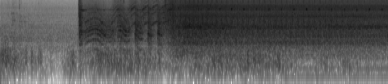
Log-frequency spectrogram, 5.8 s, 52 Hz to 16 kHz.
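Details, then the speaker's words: 2008 Dodge Ram 2500 5.7 two-wheel drive, right after starter replacement (previously cranked a long time): brisk crank and quick catch, then steady idle with a faint light squeak the owner attributes to a pulley; normal start and idle. "Sounds good, guys. Sounds good. Engine sound pretty good."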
